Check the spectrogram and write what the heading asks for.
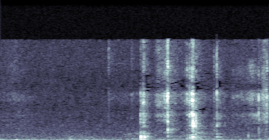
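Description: Near silence, then a few faint short clicks and rustles about a second in, from hands folding a page of a picture book.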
